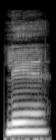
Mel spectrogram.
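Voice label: "lie", tone 2, pronunciation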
